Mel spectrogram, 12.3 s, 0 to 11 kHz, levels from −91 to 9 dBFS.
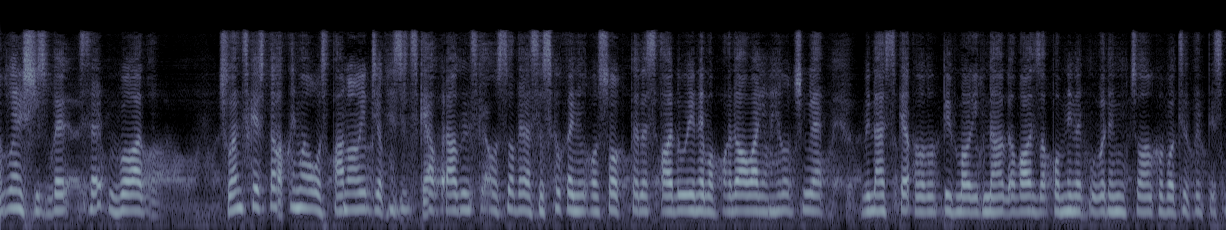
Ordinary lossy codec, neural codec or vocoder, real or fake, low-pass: MP3, 48 kbps; codec, 16 kHz, 0.5 kbps, FreqCodec, larger model; fake; 7.2 kHz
